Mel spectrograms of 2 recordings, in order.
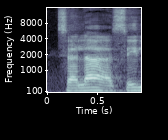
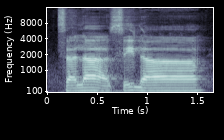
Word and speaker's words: سلاسلا: ہیں اور اس میں سلاسل و اغلالا پڑھیں گے۔ اگر ہم مسلسل تلاوت کرتے رہے تھے اور یہاں رک گئے تو ہم اسے الف کے ساتھ تلفظ کریں گے اور یہ سلاسلا پڑھیں گے۔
